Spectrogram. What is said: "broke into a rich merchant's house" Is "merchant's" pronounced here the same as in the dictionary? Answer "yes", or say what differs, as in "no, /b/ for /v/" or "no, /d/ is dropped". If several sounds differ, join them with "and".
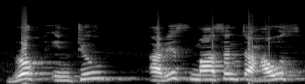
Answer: no, /s/ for /tʃ/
